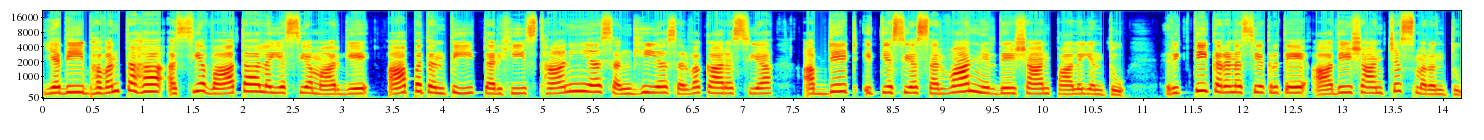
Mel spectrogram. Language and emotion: Sanskrit, neutral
